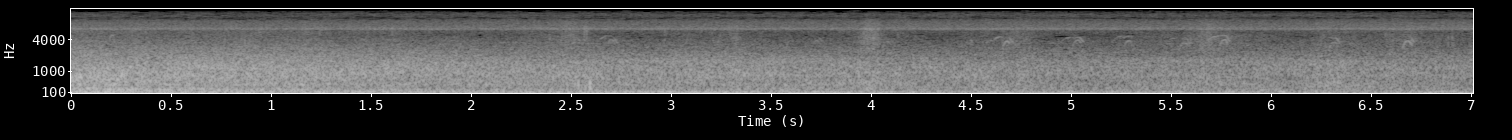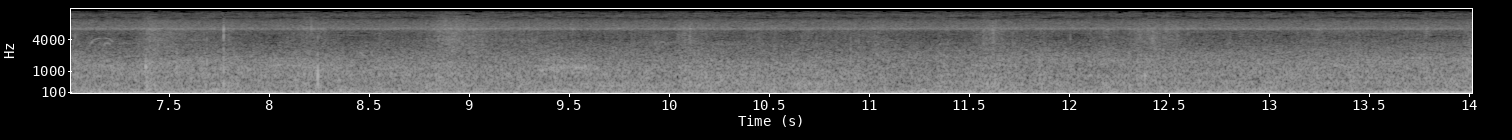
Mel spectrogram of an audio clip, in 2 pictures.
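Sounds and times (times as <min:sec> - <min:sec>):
steady low rumble: 0:00.0 - 0:14.0
small bird chirping: 0:02.4 - 0:07.8.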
